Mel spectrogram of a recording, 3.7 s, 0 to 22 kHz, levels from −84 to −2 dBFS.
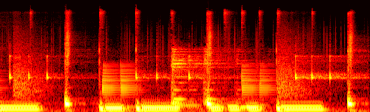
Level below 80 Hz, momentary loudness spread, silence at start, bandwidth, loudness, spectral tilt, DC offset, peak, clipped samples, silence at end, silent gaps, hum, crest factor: -22 dBFS; 4 LU; 0 s; 16 kHz; -18 LUFS; -6.5 dB/octave; under 0.1%; 0 dBFS; under 0.1%; 0 s; none; none; 16 dB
